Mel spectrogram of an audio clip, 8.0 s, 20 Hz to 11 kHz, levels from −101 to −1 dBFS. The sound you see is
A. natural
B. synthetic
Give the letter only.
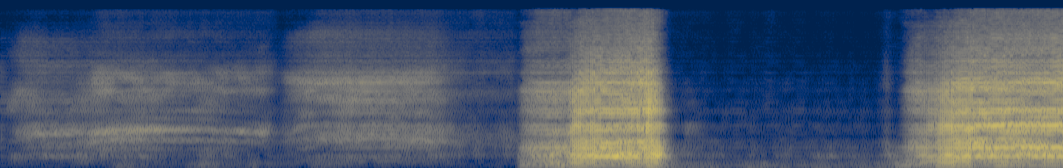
B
